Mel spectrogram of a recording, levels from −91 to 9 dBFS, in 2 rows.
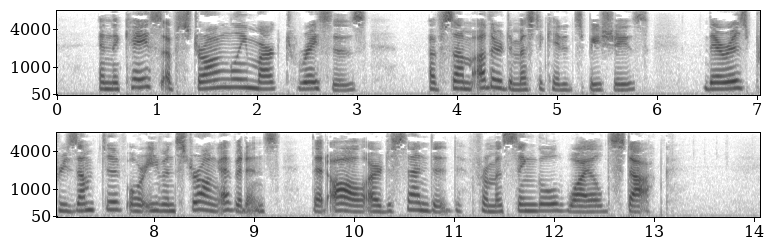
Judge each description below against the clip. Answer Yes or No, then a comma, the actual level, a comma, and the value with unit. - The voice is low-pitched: No, high, 230 Hz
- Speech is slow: Yes, slow, 120 wpm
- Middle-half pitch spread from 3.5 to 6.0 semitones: No, average, 2.9 semitones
